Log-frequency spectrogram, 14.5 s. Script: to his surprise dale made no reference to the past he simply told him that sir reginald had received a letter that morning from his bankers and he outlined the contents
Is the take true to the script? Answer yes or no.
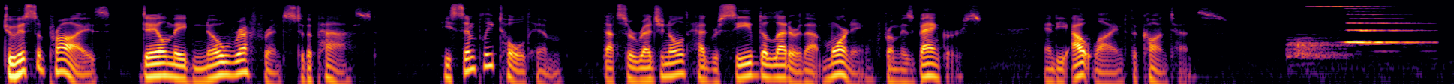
yes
